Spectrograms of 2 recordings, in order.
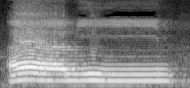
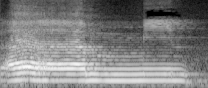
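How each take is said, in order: First: The first vowel is drawn out long. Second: The first vowel is cut short. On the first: The speaker calls it right. "sebutan yang betulnya amin" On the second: The speaker calls it wrong. "bukan amin. Salah"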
